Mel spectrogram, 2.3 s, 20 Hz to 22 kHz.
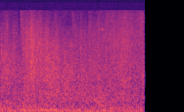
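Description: Bombs from a Ju-88 bomber bursting in a World War II strategy game, a dense, loud rumbling blast that roars for under two seconds and then cuts off abruptly to silence.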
